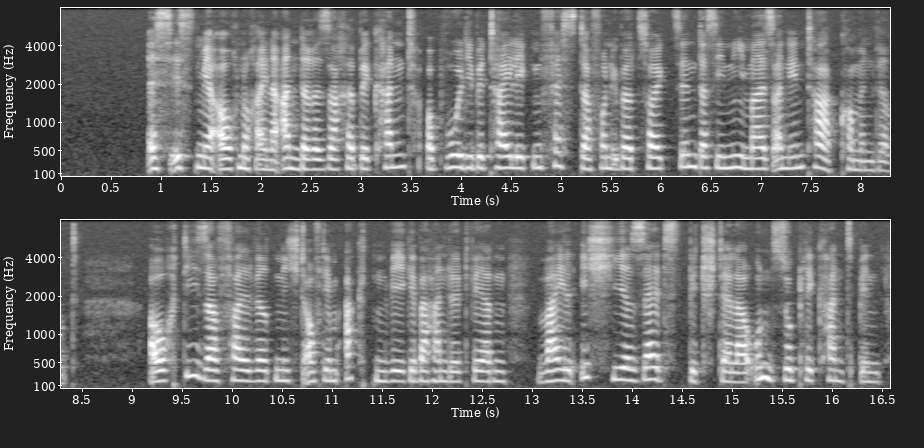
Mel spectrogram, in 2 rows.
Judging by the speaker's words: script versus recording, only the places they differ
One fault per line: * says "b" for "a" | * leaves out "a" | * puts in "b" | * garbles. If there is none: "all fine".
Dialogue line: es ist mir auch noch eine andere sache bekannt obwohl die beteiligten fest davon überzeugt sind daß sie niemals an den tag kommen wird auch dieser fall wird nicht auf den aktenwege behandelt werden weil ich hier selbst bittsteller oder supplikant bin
* says "dem" for "den"
* says "und" for "oder"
